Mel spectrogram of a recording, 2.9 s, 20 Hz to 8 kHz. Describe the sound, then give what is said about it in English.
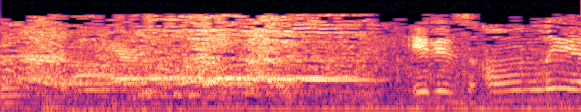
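A crowd outside the White House cheers and shouts together in a steady, dense roar of many voices, loud and unbroken for the whole stretch, with a few individual yells rising out of the mass near the end. “They are cheering outside the White House, Alexander Emmerich Jones, 46th president, to replace Donald John Trump.”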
